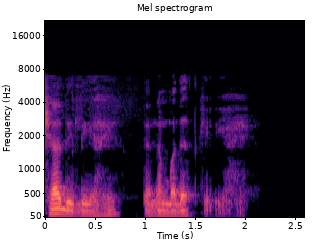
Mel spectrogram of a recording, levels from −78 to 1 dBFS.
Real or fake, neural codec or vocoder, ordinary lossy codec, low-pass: real; none; none; 7.2 kHz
